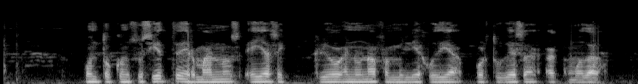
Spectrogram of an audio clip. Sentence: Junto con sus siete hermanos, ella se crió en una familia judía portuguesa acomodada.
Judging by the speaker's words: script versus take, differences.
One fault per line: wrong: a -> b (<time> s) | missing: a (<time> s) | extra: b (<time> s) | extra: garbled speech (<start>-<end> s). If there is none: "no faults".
no faults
